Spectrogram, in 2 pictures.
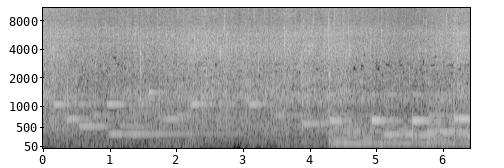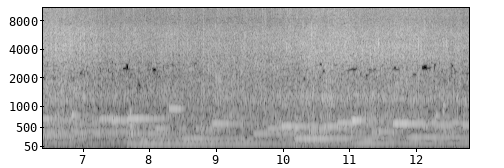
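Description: Cuttlefish rings with sliced onion, green chili and tomato sizzling as they are stir-fried in hot oil in a wok and turned with a spatula. Background music plays over it, and a bass line comes in about four seconds in.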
